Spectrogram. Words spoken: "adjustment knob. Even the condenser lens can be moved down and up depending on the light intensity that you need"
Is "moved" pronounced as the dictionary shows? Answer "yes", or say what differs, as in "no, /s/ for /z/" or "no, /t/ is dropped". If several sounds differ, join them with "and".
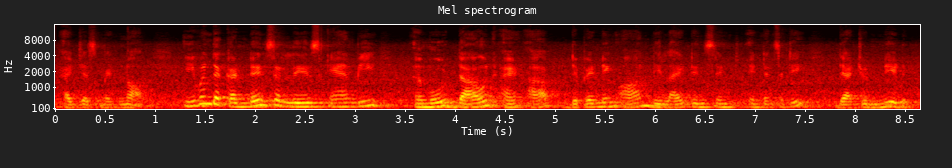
no, /v/ is dropped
